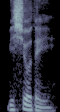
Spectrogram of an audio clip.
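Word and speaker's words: Missio Dei: 반드시 선교적인 교회가 돼야 된다고 말하고 있습니다 여러분 발음이 좋지 않지만 한번 따라해 보시겠습니까 미시오데이 예이 말이 굉장히 단순한 말같지만 너무 유명하고 중요한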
